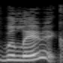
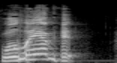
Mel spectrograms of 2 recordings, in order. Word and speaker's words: Willamette: Oh my gosh, you pronounced Willamette correctly. – I know. It's because of all the times that I fucked it up. And you were like, it's not this, it's Willamette.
